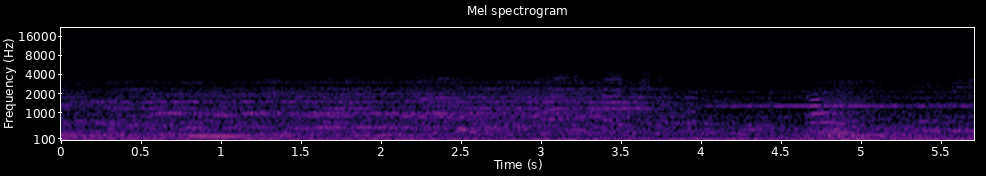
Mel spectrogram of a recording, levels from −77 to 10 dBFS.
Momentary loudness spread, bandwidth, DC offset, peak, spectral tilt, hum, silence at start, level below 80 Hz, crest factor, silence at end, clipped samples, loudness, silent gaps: 6 LU; 14 kHz; under 0.1%; -30 dBFS; -5.5 dB/octave; none; 0 s; -50 dBFS; 14 dB; 0 s; under 0.1%; -48 LUFS; none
